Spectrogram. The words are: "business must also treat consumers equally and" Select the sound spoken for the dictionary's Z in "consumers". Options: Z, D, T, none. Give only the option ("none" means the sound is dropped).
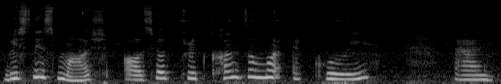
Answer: none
